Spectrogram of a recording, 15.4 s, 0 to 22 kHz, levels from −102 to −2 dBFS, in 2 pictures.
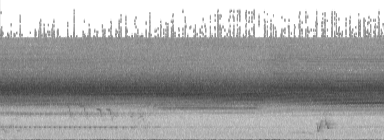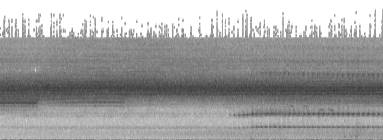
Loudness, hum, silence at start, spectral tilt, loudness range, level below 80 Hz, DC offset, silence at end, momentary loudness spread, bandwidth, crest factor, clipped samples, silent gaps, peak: -22 LUFS; none; 0 s; 4 dB/octave; 1 LU; -54 dBFS; under 0.1%; 0 s; 1 LU; over 20 kHz; 14 dB; under 0.1%; none; -10 dBFS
